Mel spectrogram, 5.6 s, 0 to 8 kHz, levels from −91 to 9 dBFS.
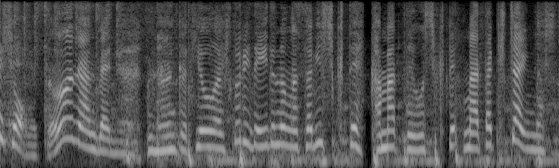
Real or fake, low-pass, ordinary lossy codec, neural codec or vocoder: fake; none; none; codec, 16 kHz, 2 kbps, FunCodec, trained on Chinese and English, 25 frames a second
